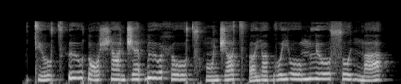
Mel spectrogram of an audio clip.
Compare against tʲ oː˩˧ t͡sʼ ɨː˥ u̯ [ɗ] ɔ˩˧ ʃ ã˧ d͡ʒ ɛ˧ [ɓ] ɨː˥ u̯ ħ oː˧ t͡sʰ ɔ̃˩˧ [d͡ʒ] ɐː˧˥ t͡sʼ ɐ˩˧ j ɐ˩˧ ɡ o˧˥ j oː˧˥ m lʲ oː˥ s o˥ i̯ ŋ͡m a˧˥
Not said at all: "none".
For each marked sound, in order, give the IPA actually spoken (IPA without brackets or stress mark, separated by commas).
ɗ, ɓ, d͡ʒ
